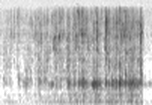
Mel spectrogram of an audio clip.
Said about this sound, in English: just me he... pissing. I, was, I looked over. I was wondering what the fuck that was. Just me um, urinating.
